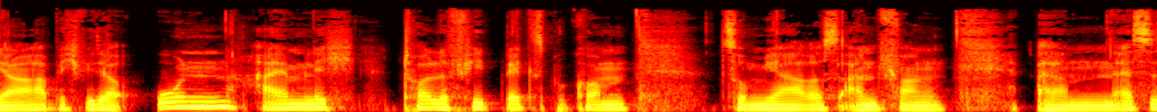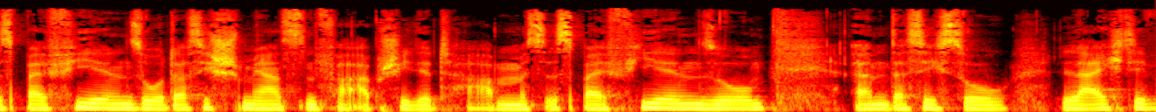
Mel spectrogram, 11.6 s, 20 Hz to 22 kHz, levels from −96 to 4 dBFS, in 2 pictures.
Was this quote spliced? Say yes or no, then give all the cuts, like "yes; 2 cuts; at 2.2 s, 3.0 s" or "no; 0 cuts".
no; 0 cuts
